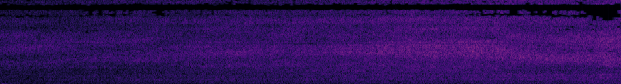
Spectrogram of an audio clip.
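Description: A steady rushing noise that grows gradually louder.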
